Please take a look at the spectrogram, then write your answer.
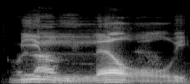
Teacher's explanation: ditebalkan huruf gin sukun sebelumnya fathah ditebalkan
